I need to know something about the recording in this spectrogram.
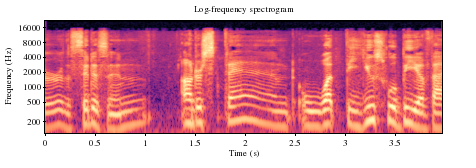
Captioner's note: speaking french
